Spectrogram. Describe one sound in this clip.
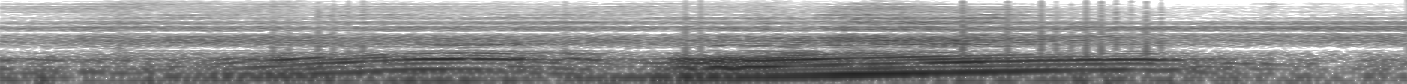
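A car passes close by, its engine rising and then fading.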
